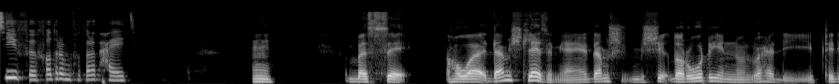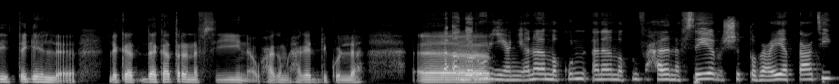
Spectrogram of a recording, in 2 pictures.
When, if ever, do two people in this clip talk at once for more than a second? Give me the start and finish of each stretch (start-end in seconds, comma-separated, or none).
none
